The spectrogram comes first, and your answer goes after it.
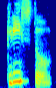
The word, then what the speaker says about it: Cristo: eso he notado mucho que Cristo tiene dos sílabas, ¿verdad? Con más énfasis en la primera sílaba, Cristo.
